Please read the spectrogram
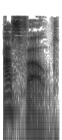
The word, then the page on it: asphalt: anglais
